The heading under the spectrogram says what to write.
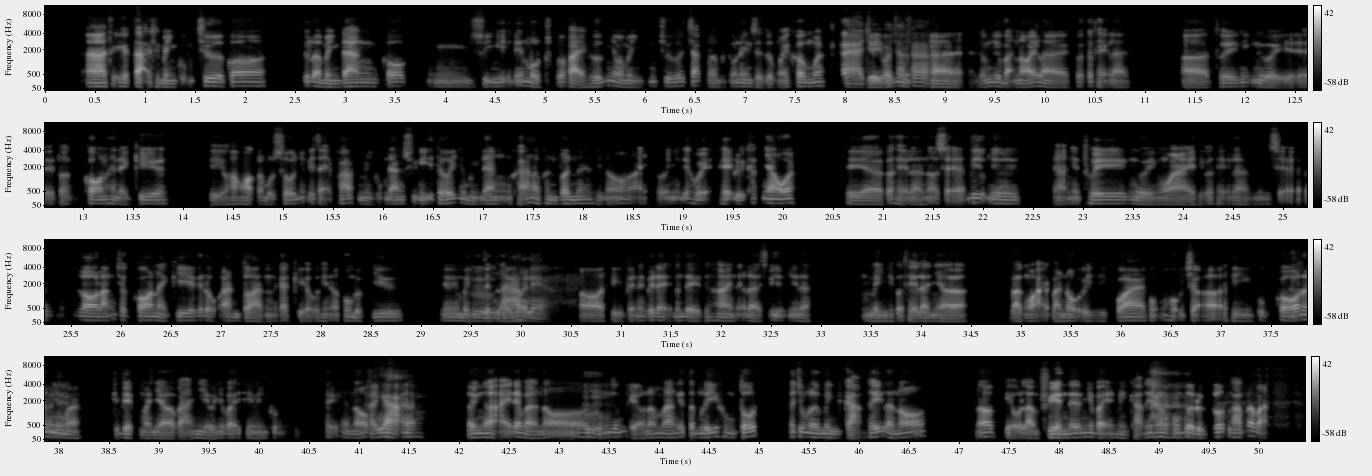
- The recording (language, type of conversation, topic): Vietnamese, advice, Làm thế nào để cân bằng giữa công việc và việc chăm sóc gia đình?
- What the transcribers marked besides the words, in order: tapping; other background noise; laugh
